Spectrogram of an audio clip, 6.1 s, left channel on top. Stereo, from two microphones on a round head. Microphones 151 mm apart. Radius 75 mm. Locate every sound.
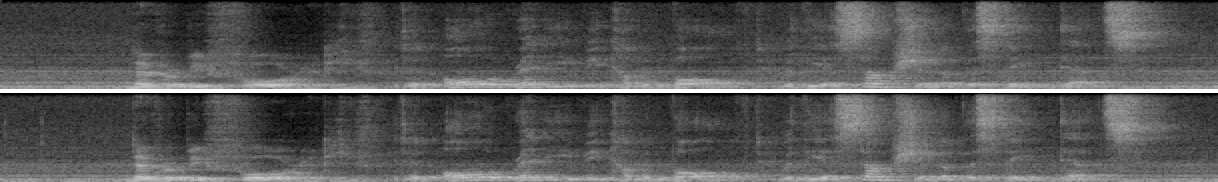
0.6 s a man speaking: 35° right (ahead or behind), 1.7 m
2.0 s a man speaking: 20° right (ahead or behind), 1.0 m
